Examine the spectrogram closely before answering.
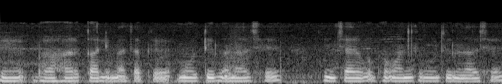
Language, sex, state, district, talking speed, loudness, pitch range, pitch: Angika, female, Bihar, Bhagalpur, 180 wpm, -16 LUFS, 150-160 Hz, 155 Hz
